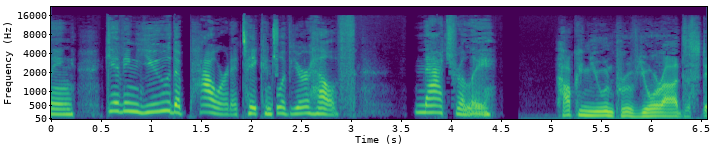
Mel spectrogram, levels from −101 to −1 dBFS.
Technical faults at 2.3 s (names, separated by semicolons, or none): damaged data in a compressed stream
